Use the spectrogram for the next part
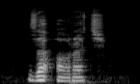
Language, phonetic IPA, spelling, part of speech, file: Polish, [zaˈɔrat͡ɕ], zaorać, verb, LL-Q809 (pol)-zaorać.wav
